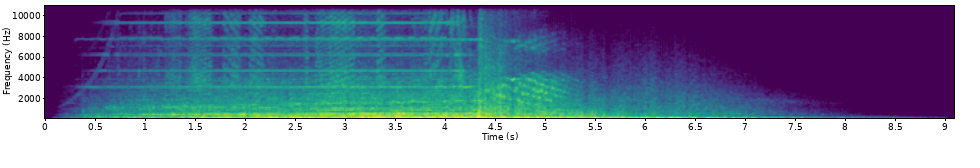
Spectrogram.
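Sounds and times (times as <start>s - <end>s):
hologram explosion: 1.5s - 8.5s.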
